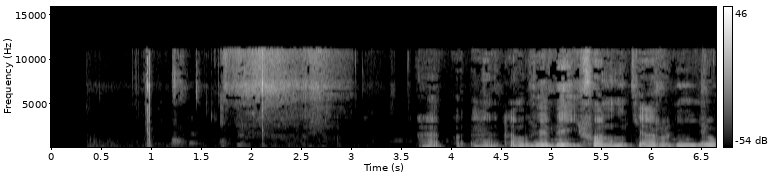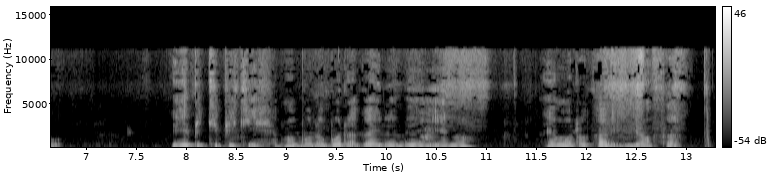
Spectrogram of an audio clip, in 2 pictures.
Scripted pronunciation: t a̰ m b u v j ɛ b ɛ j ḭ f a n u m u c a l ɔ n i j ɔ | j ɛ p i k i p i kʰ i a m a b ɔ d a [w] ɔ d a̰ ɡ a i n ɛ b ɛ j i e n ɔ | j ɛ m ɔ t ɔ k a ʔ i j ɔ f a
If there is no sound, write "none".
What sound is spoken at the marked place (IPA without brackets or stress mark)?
b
